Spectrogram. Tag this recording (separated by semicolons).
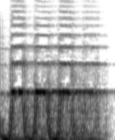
multisample; one-shot; synth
